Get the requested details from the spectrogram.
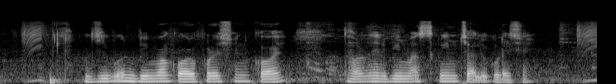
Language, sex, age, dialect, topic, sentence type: Bengali, male, 18-24, Standard Colloquial, banking, question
